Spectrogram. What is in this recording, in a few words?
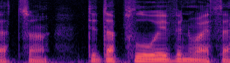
"plwyf", Welsh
